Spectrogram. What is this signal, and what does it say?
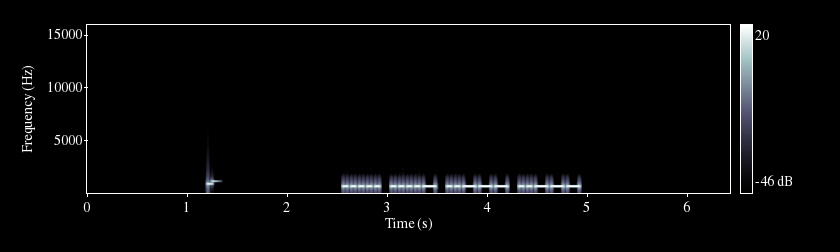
Morse code, heard as a keyed tone, about 30 wpm, 700 Hz. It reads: 5422
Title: Numbers - 4-Digit 30wpm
